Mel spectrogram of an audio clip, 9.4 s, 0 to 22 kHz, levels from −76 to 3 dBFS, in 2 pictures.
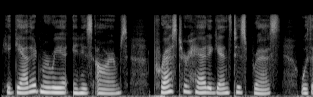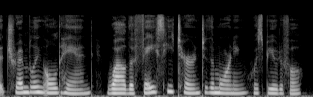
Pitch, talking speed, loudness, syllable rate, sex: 190 Hz, 175 wpm, -19 LUFS, 4.6 syllables/s, female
